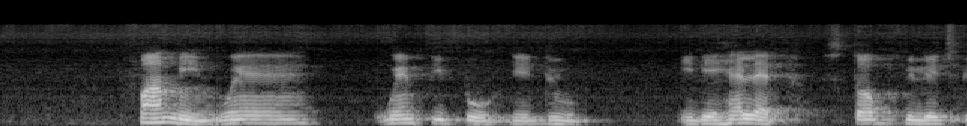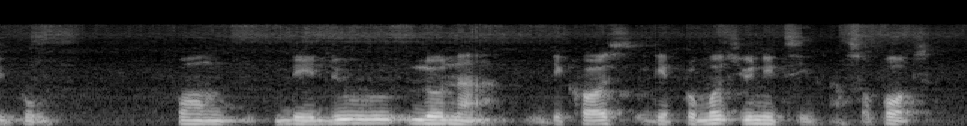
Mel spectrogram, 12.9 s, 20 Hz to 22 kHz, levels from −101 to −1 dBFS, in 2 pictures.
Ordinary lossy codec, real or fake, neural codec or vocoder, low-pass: none; fake; vocoder, 22.05 kHz, 80 mel bands, WaveNeXt; 9.9 kHz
